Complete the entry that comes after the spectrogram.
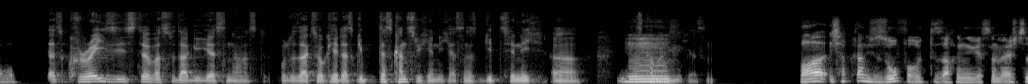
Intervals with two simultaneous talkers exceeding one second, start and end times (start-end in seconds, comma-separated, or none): none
